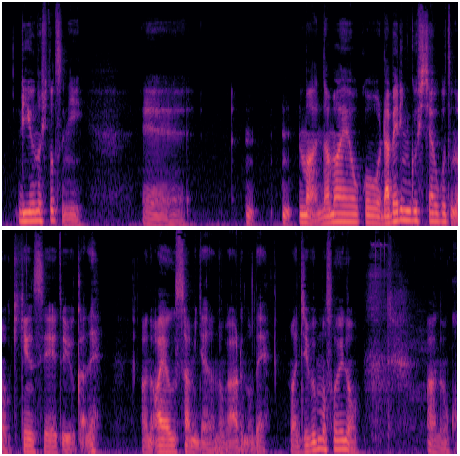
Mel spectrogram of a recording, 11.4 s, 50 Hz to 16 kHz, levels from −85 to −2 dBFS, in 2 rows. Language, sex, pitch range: Japanese, male, 80-120 Hz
